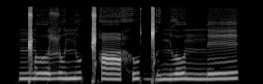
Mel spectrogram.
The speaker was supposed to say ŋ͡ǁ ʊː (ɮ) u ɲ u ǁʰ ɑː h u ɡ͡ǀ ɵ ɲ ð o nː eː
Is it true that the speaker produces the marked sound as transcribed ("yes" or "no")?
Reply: yes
